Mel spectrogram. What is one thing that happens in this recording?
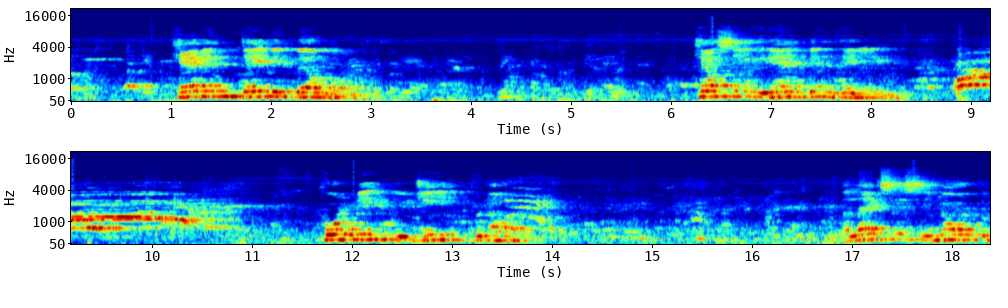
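A woman reads out over a loudspeaker, echoing through a large hall.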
